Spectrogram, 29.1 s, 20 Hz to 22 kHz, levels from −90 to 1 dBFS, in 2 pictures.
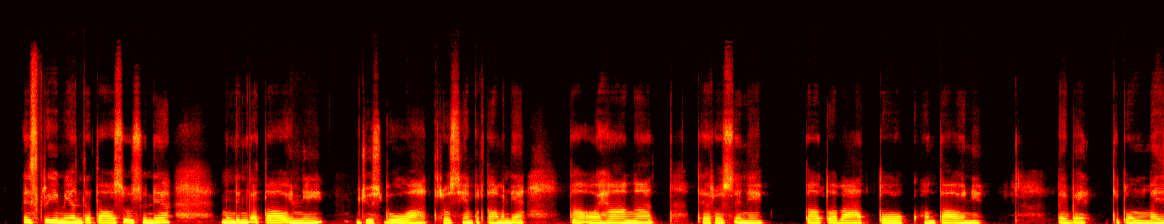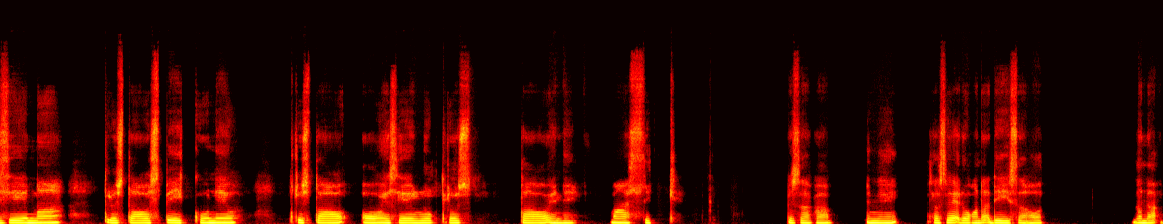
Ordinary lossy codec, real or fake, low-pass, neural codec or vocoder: none; fake; 19.8 kHz; codec, 44.1 kHz, 7.8 kbps, DAC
